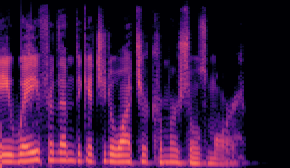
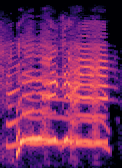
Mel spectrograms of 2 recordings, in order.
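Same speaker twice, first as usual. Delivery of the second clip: shrieking high and slow in mock panic; imitated screaming; 5 dB louder, much slower than usual. Passenger mimicking her screaming in the car. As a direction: scream it like you think you'll crash. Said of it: "she was screaming ninety-five percent".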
